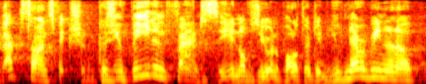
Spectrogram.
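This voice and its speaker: A talk show host, asking quick teasing questions. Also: mid-range voice, wildly swooping pitch, a bit bright, a little hiss or hum. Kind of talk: chat show hosting.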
